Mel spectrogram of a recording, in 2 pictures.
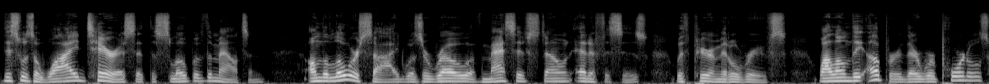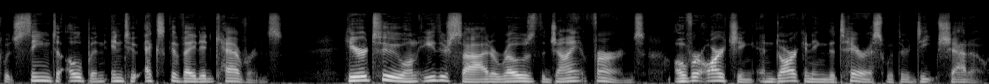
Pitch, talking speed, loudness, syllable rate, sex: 135 Hz, 175 wpm, -20 LUFS, 5.3 syllables/s, male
